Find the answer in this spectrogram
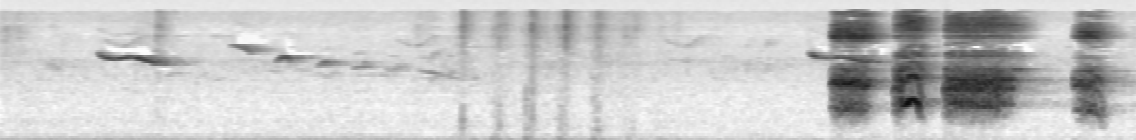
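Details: Red junglefowl crowing during decoy hunting: a loud, harsh, broadband crow of several bursts in the last second and a half, after thin descending whistles from another bird and a few soft clicks.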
